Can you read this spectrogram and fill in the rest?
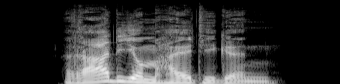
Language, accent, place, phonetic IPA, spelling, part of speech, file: German, Germany, Berlin, [ˈʁaːdi̯ʊmˌhaltɪɡn̩], radiumhaltigen, adjective, De-radiumhaltigen.ogg
- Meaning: inflection of radiumhaltig: 1. strong genitive masculine/neuter singular 2. weak/mixed genitive/dative all-gender singular 3. strong/weak/mixed accusative masculine singular 4. strong dative plural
